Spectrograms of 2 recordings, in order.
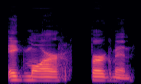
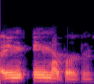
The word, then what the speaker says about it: Ingmar Bergman: So, my friend, are you ready to jump into Igmar Bergman? I'm pronouncing that correctly. Stop me if I'm not, right? Yeah, Ingmar Bergman.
